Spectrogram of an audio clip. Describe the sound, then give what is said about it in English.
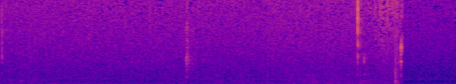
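A clock ticks faintly, a handful of sharp, dry clicks spaced unevenly over a low, steady background rumble, with no voices. “Silent, ticking minutes stretched by until finally the oppression lifted, until I could breathe normally once again.”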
